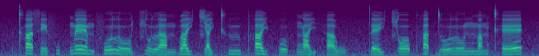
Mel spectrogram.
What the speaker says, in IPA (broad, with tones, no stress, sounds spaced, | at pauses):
kʰ a˧ s e˩ f u˧˩ k̚ m ɛː˥˨ m f o˧˥ l oː˩ t͡ɕ o˥˨ l a˩ m b a˥˨ j t͡ɕ a˩˧ j kʰ ɯː˧ pʰ a˥˨ j p oː˧˩ k̚ ŋ a˧˩ j h a˧˩ w | t̪ ɛː˧˩ j t͡ɕ ɔː˧ pʰ a˥˨ t̚ d oː˩˧ l oː˧ n m a˧˥ m kʰ ɛː˧˥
